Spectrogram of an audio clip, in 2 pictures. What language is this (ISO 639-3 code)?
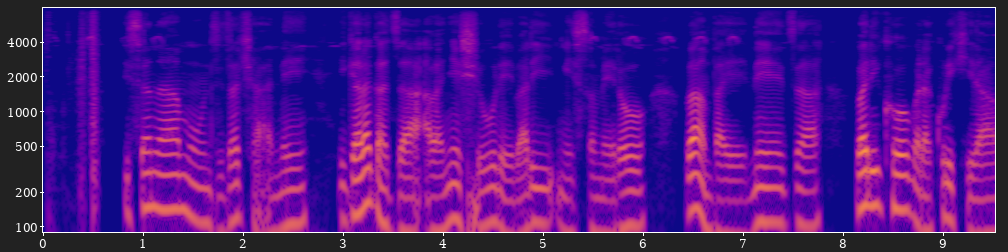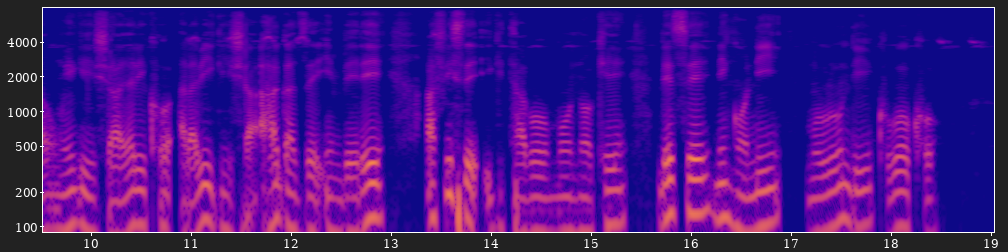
run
